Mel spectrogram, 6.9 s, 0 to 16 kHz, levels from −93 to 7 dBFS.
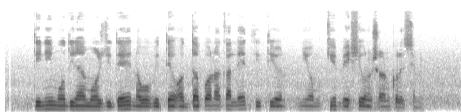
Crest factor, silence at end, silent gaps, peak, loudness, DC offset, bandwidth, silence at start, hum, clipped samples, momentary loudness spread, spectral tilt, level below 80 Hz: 18 dB; 0.2 s; none; -10 dBFS; -28 LUFS; under 0.1%; 10.5 kHz; 0.5 s; none; under 0.1%; 12 LU; -7 dB/octave; -68 dBFS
